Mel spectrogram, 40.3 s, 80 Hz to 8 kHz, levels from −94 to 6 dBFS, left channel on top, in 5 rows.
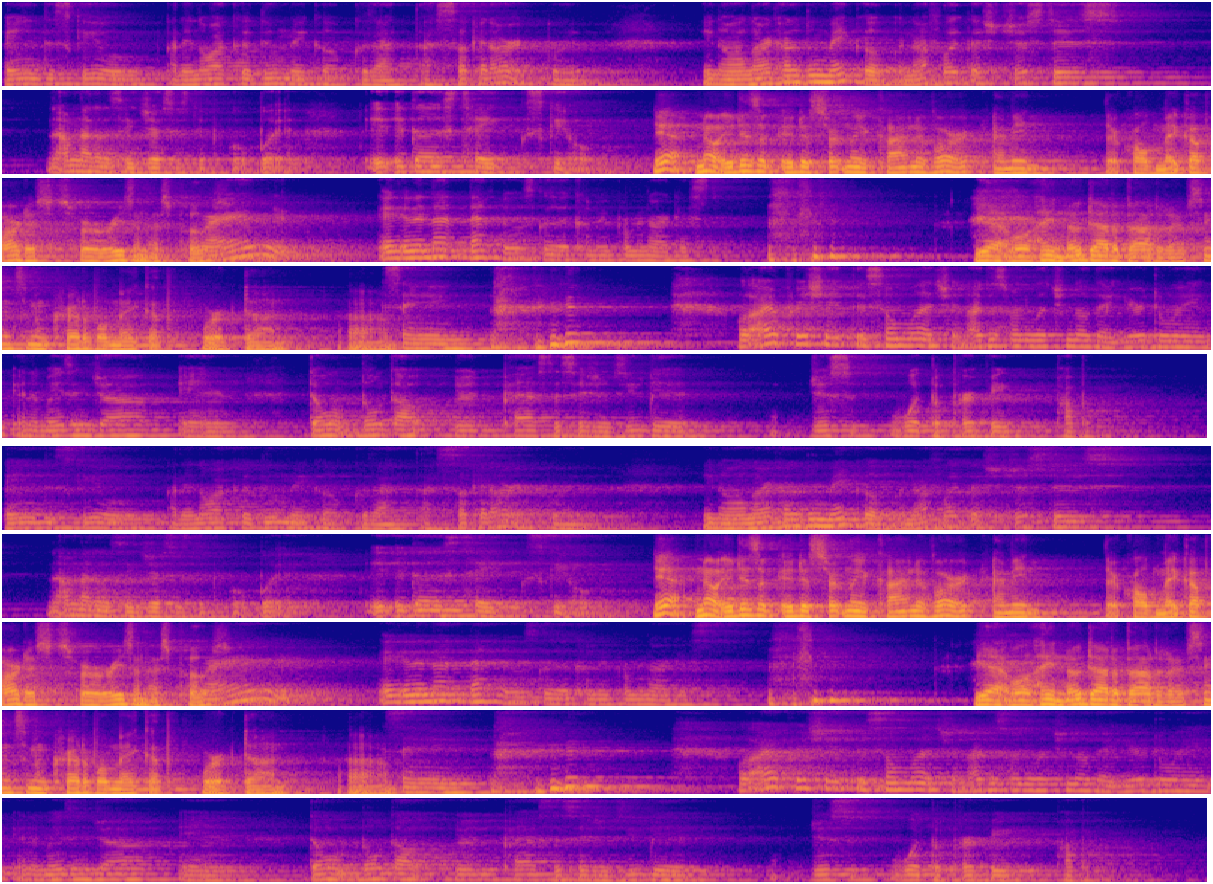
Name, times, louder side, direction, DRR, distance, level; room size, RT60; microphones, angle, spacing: voice 1, 0.0-4.4 4.7-7.4 8.3-12.0 17.4-18.1 18.6-20.8 21.2-21.8 22.6-23.0 26.7-28.1 28.6-33.8 34.2-36.8 37.6-39.0 39.3-39.5, left 1 dB, 55° left, 5 dB, 1.7 m, -28 dB
voice 2, 12.4-15.0 15.4-17.5 21.4-21.5 22.6-26.1 26.5-26.8, right 1 dB, 20° right, 10 dB, 0.5 m, -18 dB
19.0 x 17.5 x 9.1 m, 2.1 s
head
